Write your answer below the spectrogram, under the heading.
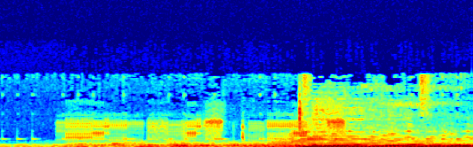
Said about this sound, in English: Whales. Now is this sperm or blue tip?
